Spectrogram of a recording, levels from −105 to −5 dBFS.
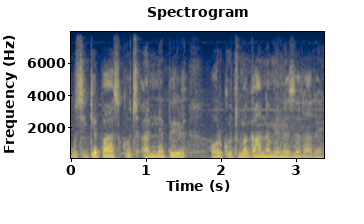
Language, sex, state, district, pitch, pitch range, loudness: Hindi, male, Bihar, Darbhanga, 135 Hz, 125-155 Hz, -23 LUFS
